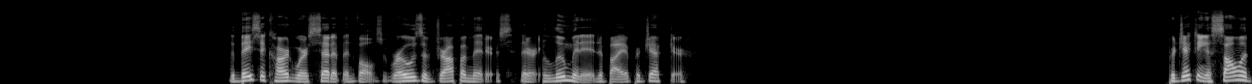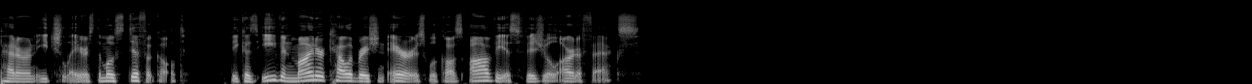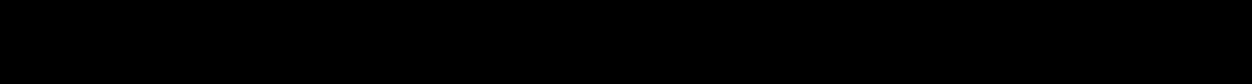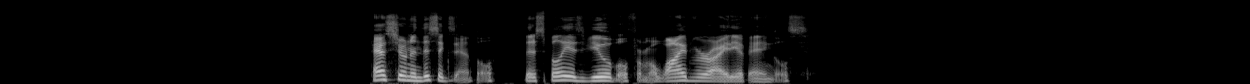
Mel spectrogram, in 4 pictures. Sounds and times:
Speech: 2.3s - 7.0s, 11.7s - 19.0s, 41.3s - 45.7s.

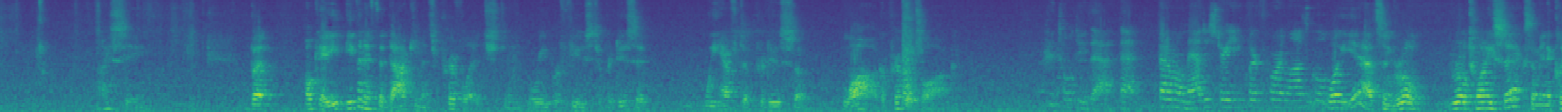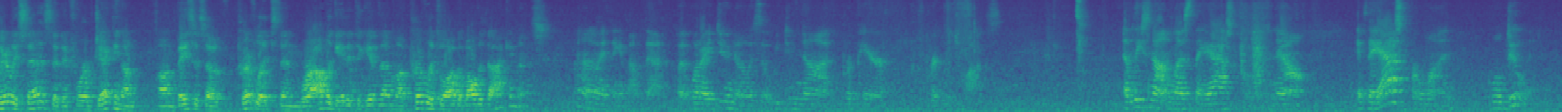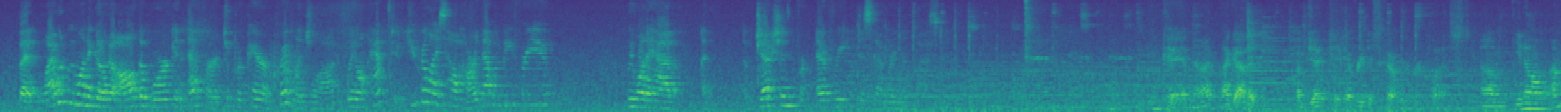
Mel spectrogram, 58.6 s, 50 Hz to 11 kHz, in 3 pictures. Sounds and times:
Inside, small room: 0.0s - 58.5s
Speech: 8.8s - 12.0s, 13.0s - 32.0s, 36.5s - 46.0s, 46.9s - 51.0s, 53.4s - 58.5s.

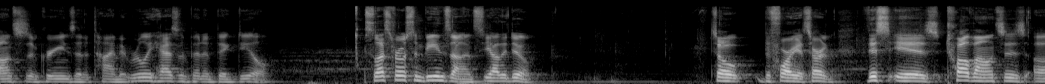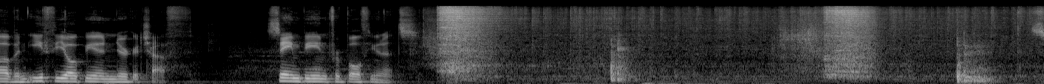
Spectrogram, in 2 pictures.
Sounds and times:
Speech: 0.0s - 2.7s, 3.6s - 5.4s, 7.1s - 12.4s, 13.2s - 14.6s.

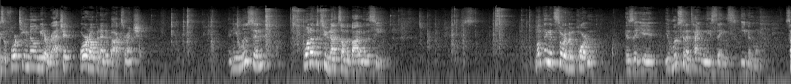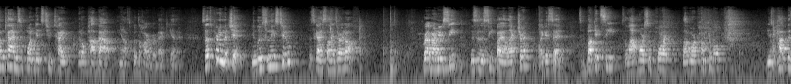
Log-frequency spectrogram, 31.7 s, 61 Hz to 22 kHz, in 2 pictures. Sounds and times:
Speech: 0.0s - 2.9s, 4.6s - 5.4s, 6.1s - 7.8s, 10.7s - 23.1s, 24.3s - 30.4s, 31.2s - 31.6s.

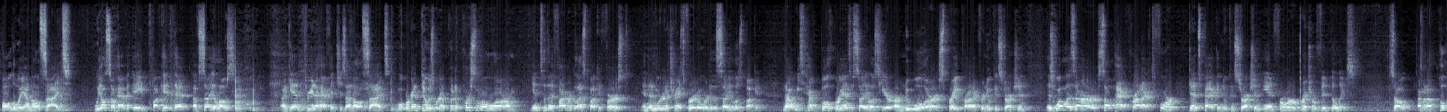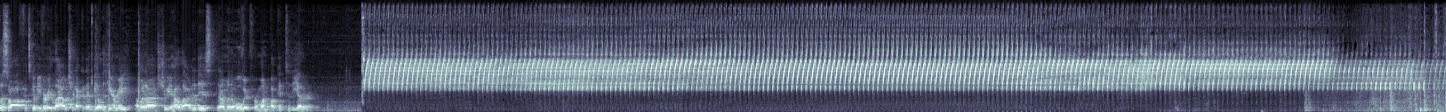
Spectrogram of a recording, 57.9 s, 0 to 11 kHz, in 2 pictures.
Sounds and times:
Speech: 0.0s - 4.9s, 5.6s - 27.2s, 27.8s - 35.3s.

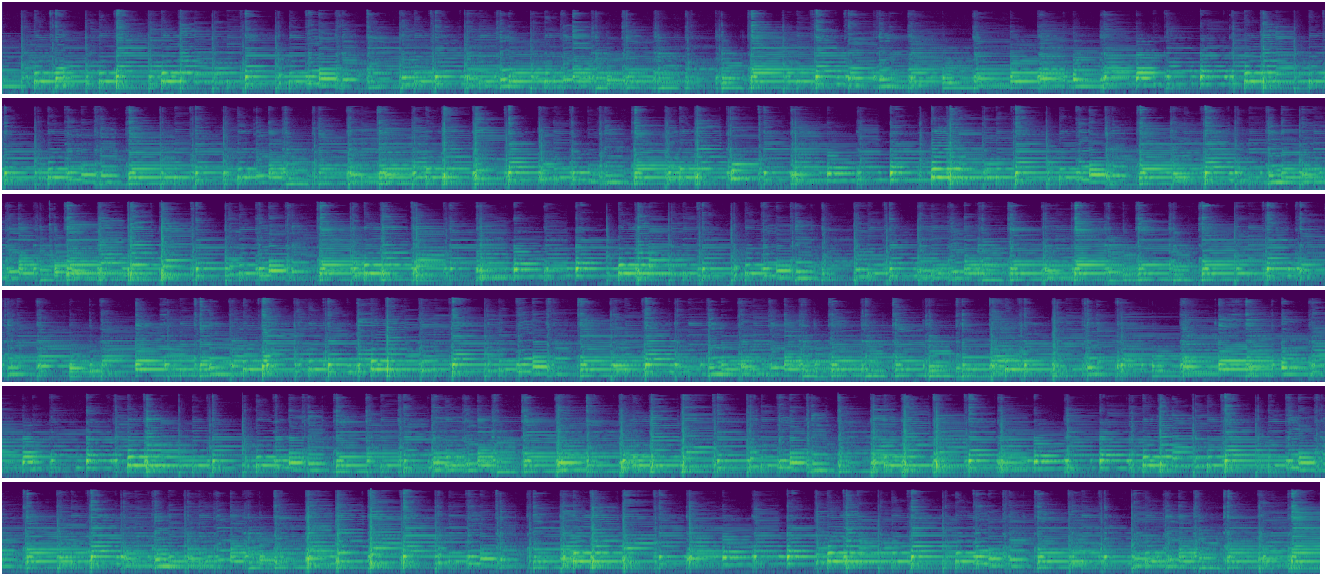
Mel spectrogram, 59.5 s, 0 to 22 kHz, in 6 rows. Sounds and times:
Banjo: 0.0s - 59.5s.

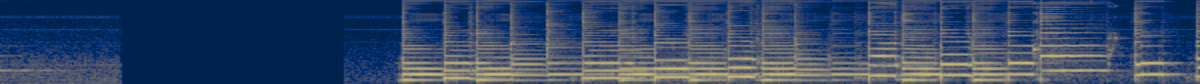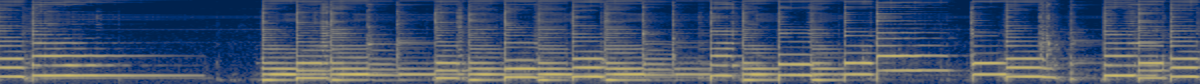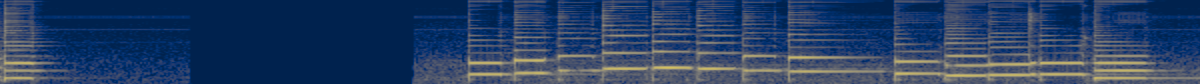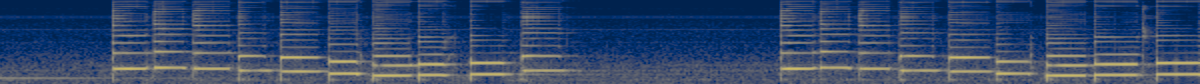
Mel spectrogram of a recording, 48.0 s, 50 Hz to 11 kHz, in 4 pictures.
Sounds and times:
Guitar: 0.0s - 1.2s, 3.5s - 25.9s, 28.2s - 48.0s.

